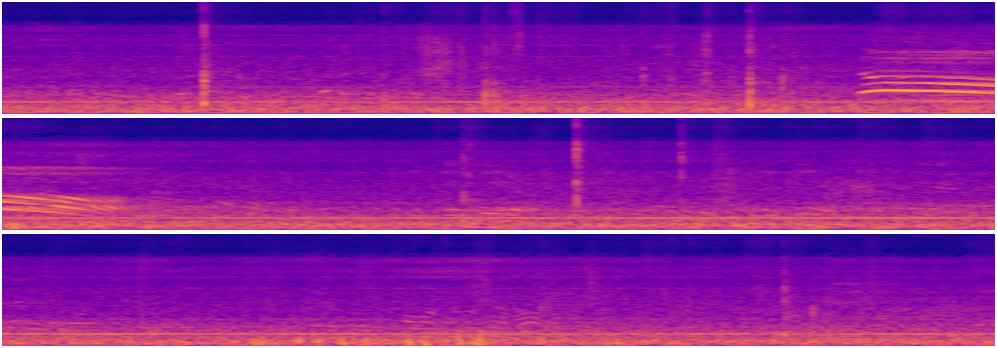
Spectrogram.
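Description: Tennis racket strikes on a ball, a few sharp pops spread through the rally. About four seconds in comes a loud, drawn-out human cry that falls in pitch, over a steady low hum.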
